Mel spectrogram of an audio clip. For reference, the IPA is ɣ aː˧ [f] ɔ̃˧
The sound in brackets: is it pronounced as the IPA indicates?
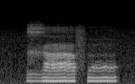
yes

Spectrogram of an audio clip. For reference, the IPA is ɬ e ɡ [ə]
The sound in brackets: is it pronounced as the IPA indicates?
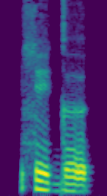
yes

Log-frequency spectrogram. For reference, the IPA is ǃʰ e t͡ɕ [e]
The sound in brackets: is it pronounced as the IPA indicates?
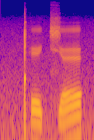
no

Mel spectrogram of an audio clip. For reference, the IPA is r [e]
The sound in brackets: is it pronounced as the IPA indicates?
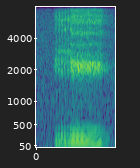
yes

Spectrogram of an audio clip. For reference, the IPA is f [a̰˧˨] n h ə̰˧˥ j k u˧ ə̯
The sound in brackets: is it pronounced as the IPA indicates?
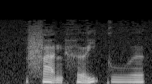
yes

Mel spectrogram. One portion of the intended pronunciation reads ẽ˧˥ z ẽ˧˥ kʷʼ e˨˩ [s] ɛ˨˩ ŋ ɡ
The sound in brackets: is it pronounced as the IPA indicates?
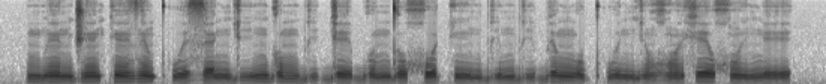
no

